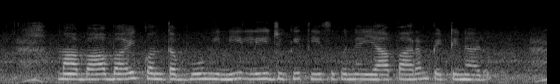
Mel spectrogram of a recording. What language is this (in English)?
Telugu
